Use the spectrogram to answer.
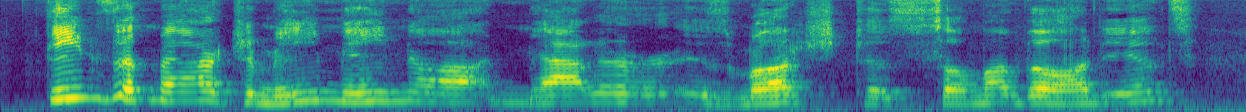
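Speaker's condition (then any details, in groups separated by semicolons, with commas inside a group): Cerebral palsy; from birth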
